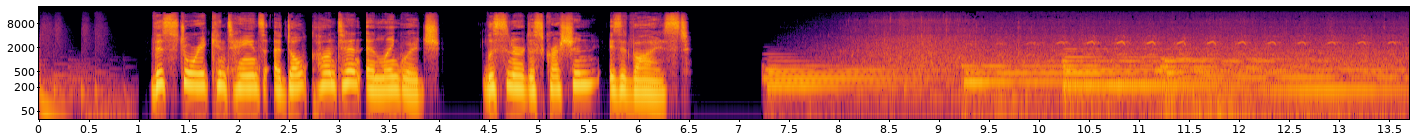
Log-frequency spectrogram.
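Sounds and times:
speech: 1.1 - 6.6
steady wash on the Mississippi River shore: 7.3 - 13.6
sustained organ-like musical chords: 9.3 - 13.6
faint rapid high chirping: 9.6 - 13.6.

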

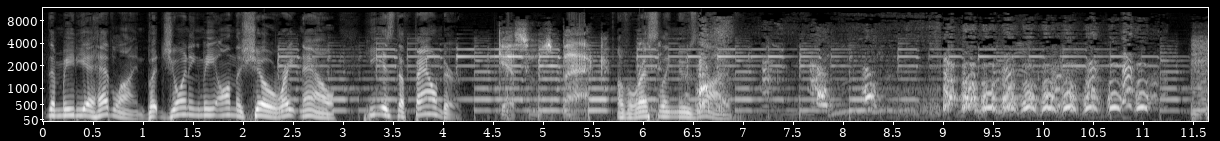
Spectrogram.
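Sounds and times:
speech: 0.0 - 7.0
dog yipping and whining: 6.6 - 11.2.

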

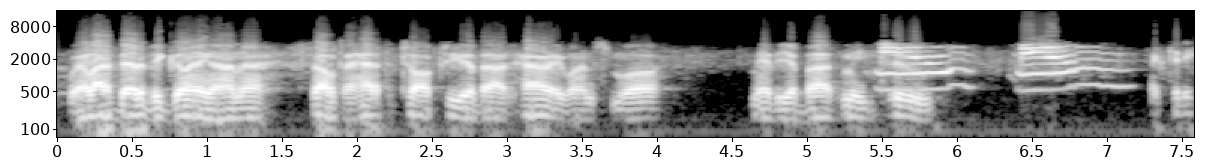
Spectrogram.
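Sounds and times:
speech: 0.2 - 6.5, 7.3 - 7.5
cat giving a long drawn-out meow: 5.3 - 7.3.

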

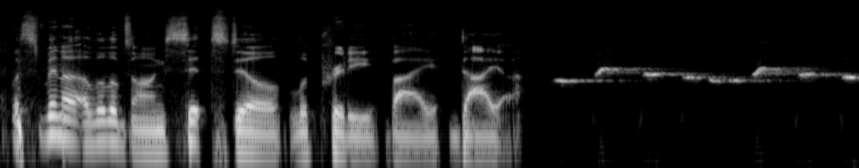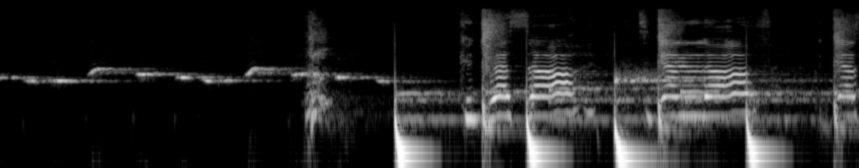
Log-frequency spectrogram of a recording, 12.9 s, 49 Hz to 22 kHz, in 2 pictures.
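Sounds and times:
speech: 0.1 - 4.0, 9.9 - 12.0
clear bright whistled melody in a pop song: 4.1 - 10.0
punchy beat with deep bass hits: 9.4 - 12.8.

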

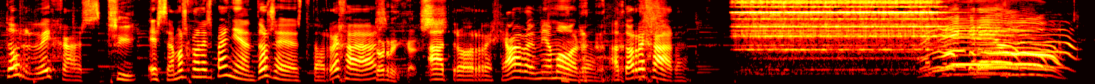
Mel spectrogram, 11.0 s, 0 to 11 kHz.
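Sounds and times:
speech: 0.0 - 7.5
laughter: 5.6 - 6.6
school bell ringing for recess: 7.3 - 10.1.

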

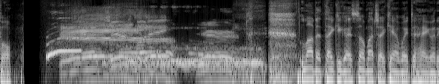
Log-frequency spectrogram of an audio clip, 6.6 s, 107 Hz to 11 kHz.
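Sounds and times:
small group of people cheering and whooping on a video call: 0.7 - 4.0
speech: 4.6 - 6.5.

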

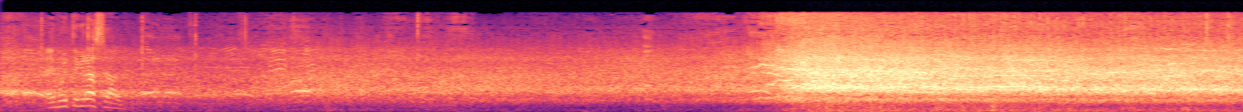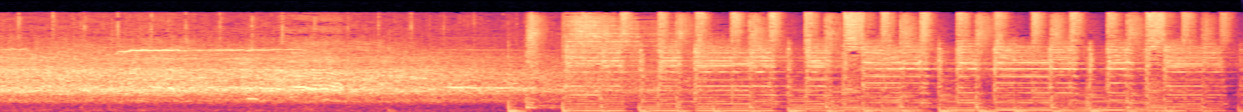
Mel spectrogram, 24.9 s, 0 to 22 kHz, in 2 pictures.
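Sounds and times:
speech: 0.5 - 1.4
large crowd of football fans roaring and chanting in a stadium: 2.2 - 18.1
crowd rhythmic clapping: 11.2 - 24.7.

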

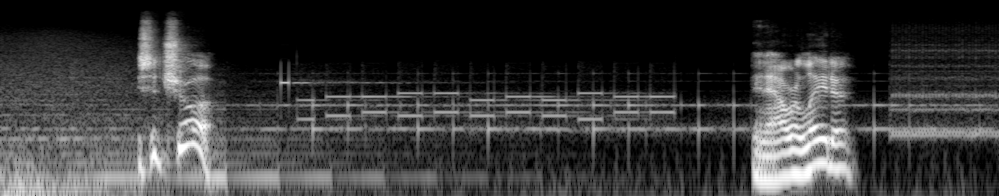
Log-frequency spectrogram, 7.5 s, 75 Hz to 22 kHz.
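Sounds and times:
speech: 1.0 - 1.8, 5.6 - 6.5
cell phone keypad tones as a number is dialed: 2.1 - 5.6, 6.7 - 7.4.

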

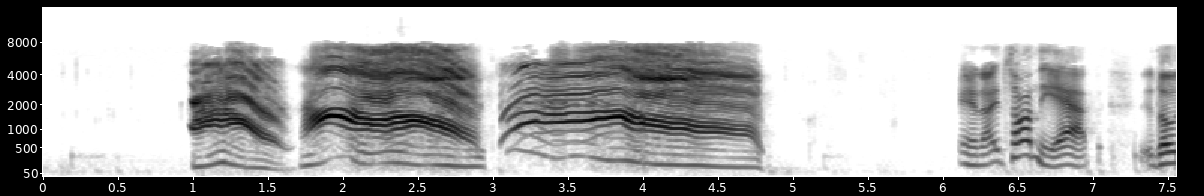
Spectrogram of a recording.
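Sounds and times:
cow elk contact buzzes blown on a reed elk call: 1.0 - 4.8
speech: 6.3 - 7.5.

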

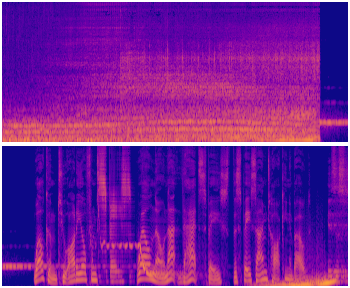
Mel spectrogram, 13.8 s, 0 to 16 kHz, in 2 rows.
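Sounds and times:
blizzard wind roaring: 0.0 - 6.4
speech: 7.6 - 13.8.

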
